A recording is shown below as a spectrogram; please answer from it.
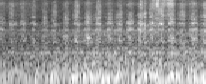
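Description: A dog panting steadily inside a car, over the low rumble of the car's cabin.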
